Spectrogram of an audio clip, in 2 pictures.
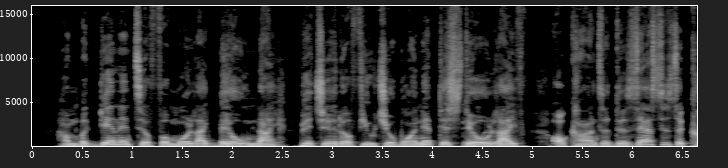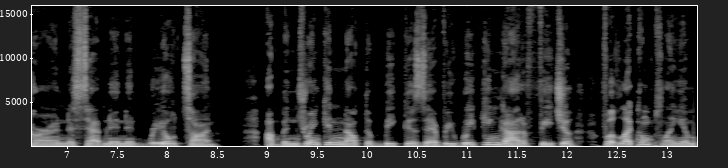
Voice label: acapella, HH 75 EM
